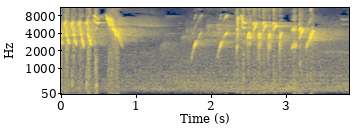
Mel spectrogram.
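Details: European goldfinch singing Wedani-style song for teaching young goldfinches: an opening fast twitter, a quiet gap, then rising whistled slurs building into chattering, tinkling notes.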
